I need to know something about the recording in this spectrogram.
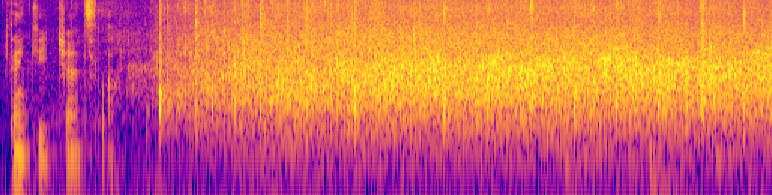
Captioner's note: congregation clapping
